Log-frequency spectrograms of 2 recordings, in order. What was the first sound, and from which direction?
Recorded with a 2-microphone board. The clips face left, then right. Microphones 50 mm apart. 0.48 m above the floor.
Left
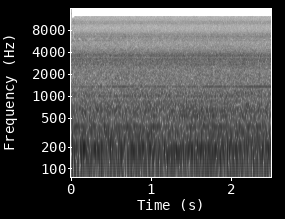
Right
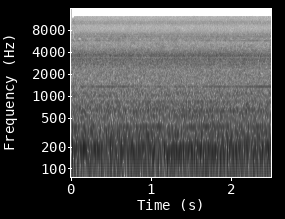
Only background noise.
